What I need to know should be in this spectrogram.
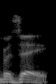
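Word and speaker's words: Bresee: no it's pretty uh it's like bruh like Brazil oh so yes yes so Brian breze is how you really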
